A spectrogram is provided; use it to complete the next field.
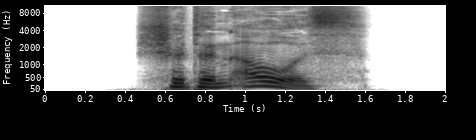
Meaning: inflection of ausschütten: 1. first/third-person plural present 2. first/third-person plural subjunctive I
- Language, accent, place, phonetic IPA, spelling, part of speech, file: German, Germany, Berlin, [ˌʃʏtn̩ ˈaʊ̯s], schütten aus, verb, De-schütten aus.ogg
